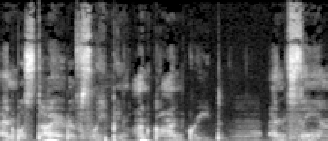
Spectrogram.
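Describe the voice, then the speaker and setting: A woman whispers very slowly as noticeable background noise carries on behind her. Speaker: ASMR creator and autobiography reader. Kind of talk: ASMR story time reading. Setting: studio, close microphone. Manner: whispered, soft, up close.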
